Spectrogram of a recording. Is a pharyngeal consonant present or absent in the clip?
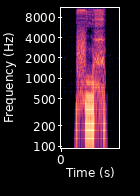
present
